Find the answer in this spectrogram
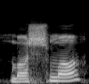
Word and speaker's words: ভস্ম: এক, শব্দের মধ্যে কিংবা শেষে অবস্থিত মফলা যুক্ত বর্ণের উচ্চারণ দ্বিত্ব হয় ও কিছুটা নাসিক্য প্রভাবিত হয়, যেমন পদ্ম, পদ্ম, ভস্ম, ভস্ম ইত্যাদি।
